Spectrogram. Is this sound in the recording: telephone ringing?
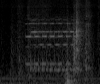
yes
